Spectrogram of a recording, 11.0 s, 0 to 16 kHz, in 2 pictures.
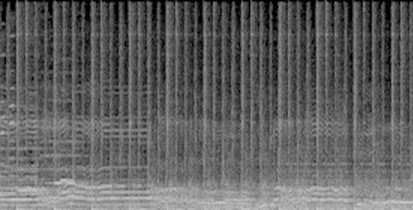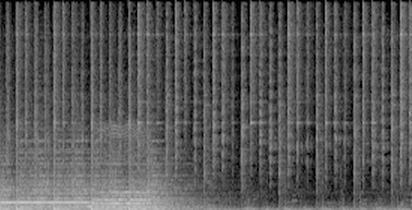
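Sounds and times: fast clicking percussion rattle: 0.0 - 11.0.

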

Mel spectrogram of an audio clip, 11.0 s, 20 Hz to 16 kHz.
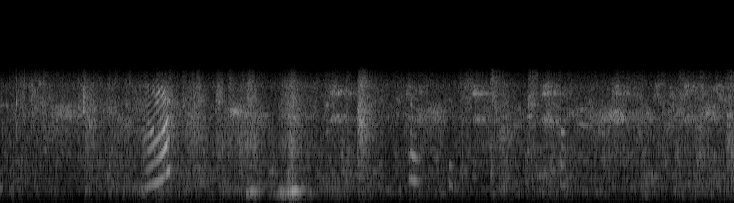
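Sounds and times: faint scattered sounds: 0.0 - 11.0.

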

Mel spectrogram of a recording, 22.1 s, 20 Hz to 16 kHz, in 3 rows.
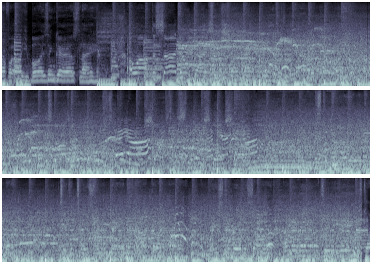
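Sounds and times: background music with steady beat: 1.9 - 22.0
water spraying from fountains: 3.5 - 22.0
children's voices: 3.6 - 22.0.

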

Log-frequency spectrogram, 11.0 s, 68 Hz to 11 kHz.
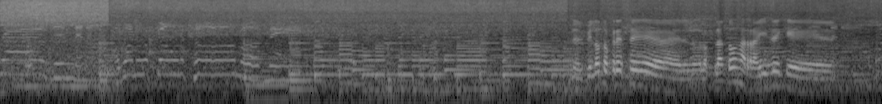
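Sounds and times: background music with held notes: 0.0 - 11.0
meat sizzling in a frying pan: 0.0 - 11.0.

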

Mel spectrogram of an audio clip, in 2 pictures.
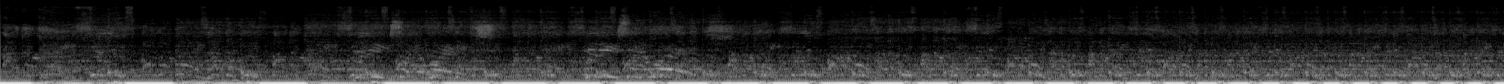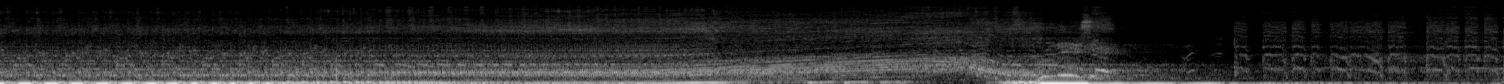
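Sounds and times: loud dance music over pa: 0.0 - 30.0
rising synth sweep: 12.0 - 30.0.

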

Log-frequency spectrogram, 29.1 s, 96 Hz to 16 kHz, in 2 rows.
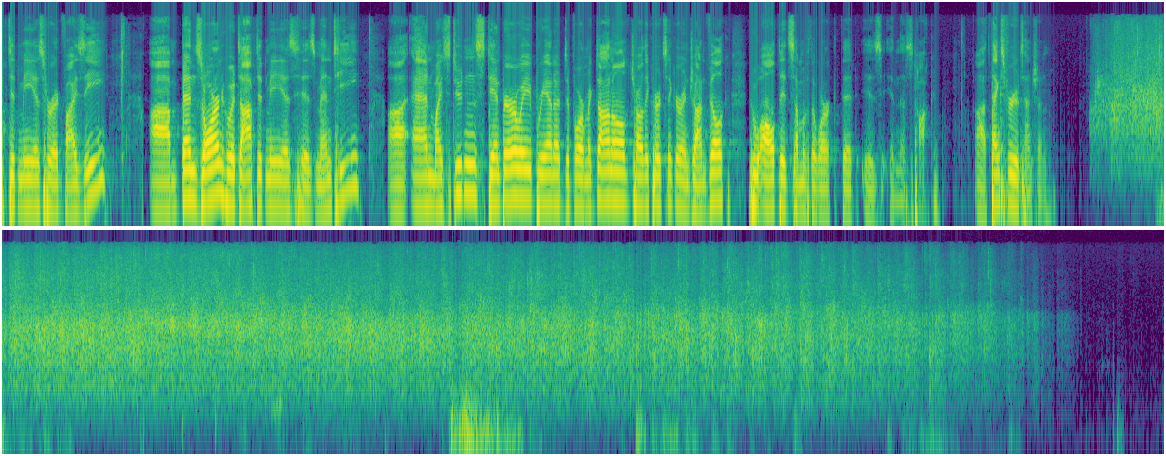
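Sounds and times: audience applauding: 13.6 - 27.8.

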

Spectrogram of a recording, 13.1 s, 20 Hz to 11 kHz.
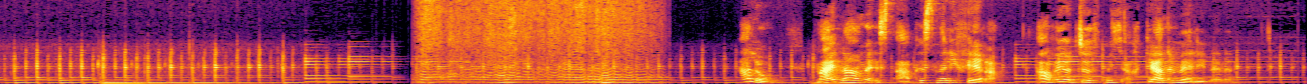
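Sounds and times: buzzing bee sound effect: 4.2 - 6.8.

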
